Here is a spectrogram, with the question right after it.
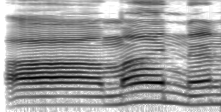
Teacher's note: ये बाकायदा नाक में वाइब्रेशन होगी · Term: गुन्ना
